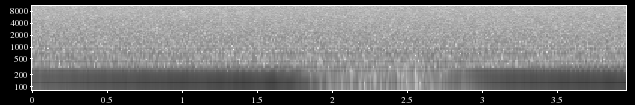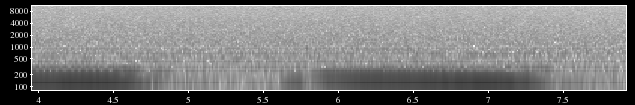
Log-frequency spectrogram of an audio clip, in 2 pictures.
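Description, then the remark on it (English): Three long, low descending moans from a sped-up blue whale, each lasting about two seconds with a faint higher harmonic, evenly spaced over a soft underwater hiss. “Let's hear a little bit of what blue whales sound like. And just a note, this audio has been sped up so our human ears can hear it.”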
